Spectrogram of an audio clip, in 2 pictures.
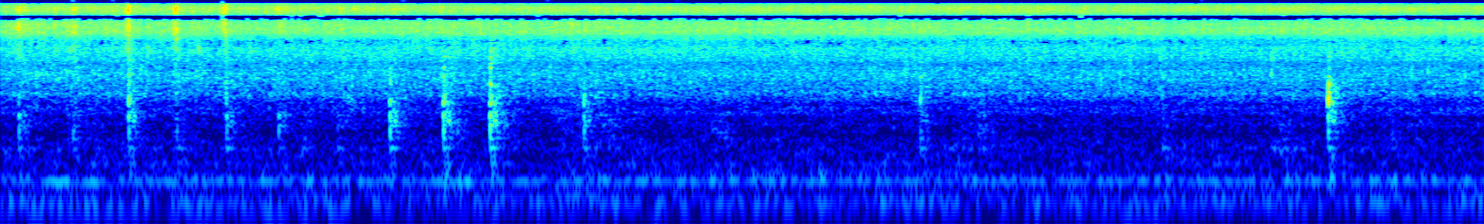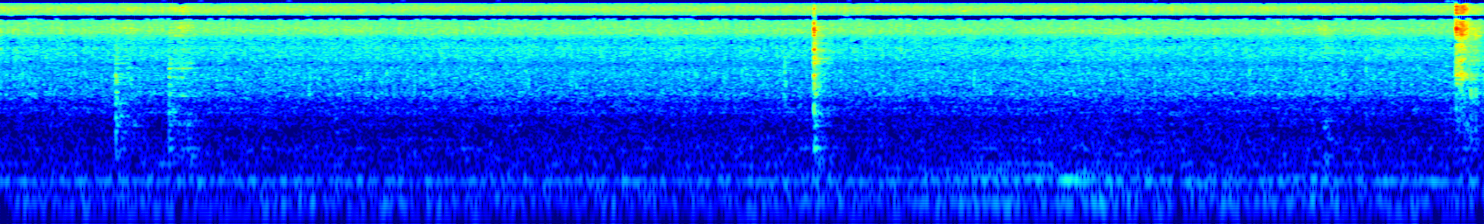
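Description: Cabbage and greens sizzling in a wok, a steady frying hiss with scattered sharp pops. A louder knock comes just before the end.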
